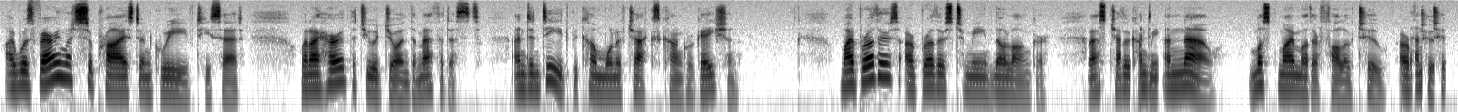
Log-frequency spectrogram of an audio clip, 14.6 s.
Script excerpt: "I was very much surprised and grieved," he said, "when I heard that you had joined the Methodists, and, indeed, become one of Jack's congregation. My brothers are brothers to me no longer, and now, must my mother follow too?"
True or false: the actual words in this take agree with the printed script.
false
